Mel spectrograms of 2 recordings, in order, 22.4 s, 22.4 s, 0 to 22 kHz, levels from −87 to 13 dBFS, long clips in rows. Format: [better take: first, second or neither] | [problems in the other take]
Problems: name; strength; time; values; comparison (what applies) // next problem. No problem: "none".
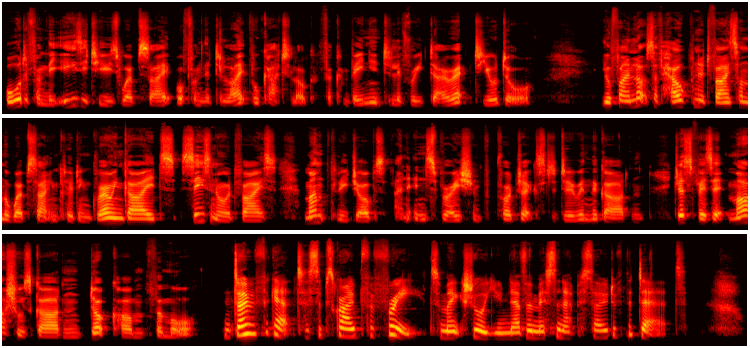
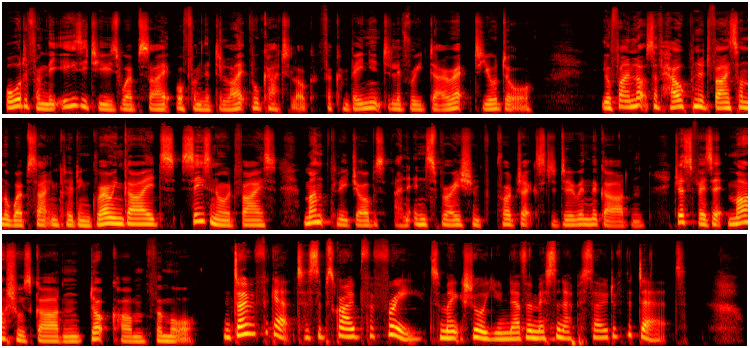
second | thin; very; fading below 300 Hz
